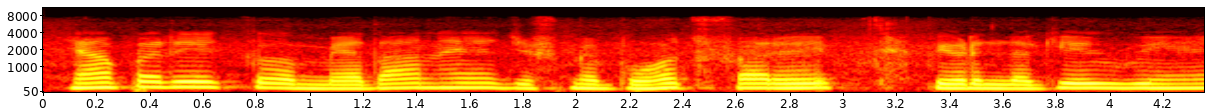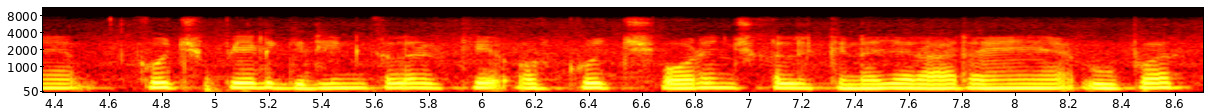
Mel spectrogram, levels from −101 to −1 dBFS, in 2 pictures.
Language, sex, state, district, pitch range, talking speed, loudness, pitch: Hindi, male, Jharkhand, Sahebganj, 165-180 Hz, 195 wpm, -19 LUFS, 170 Hz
